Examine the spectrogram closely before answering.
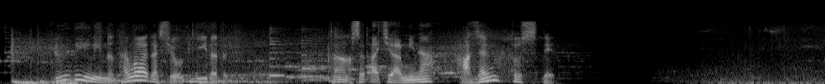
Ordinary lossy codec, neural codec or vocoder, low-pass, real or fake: none; codec, 16 kHz, 1 kbps, X-Codec, HuBERT features, trained on general audio; none; fake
